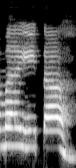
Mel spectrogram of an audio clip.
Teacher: جب بھی گول والی تا کو ہم وقف کی صورت میں پڑھتے ہیں یا گول والی تا پر آ کر رکتے ہیں، وقف کرتے ہیں، تو ہم تا کو نہیں پڑھتے بلکہ ہم ہا کو ساکن کرتے ہیں، ہا کی آواز پر آ کر رکتے ہیں، ہا کو ساکن کرتے ہیں۔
